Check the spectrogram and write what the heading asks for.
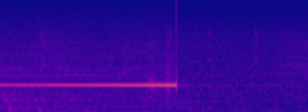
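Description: Public-address microphone feedback: one steady high-pitched ring that slowly grows louder, then cuts off abruptly with a sharp click a little over a second in. A couple of low thumps of the handheld microphone being handled come near the start.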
